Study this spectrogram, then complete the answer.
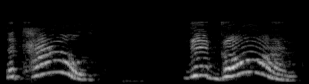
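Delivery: high, loud sudden alarm; shocked discovery; alarmed cry. Acted. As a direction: gasp it out in shock.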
